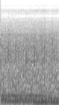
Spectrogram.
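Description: Steady, droning engine of a lawn mower running continuously at close range, a constant hum with strong low tones and no pauses throughout.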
